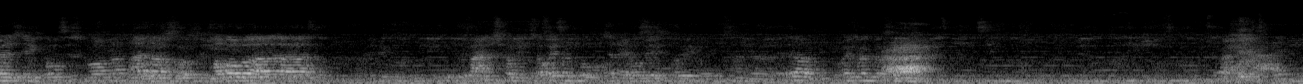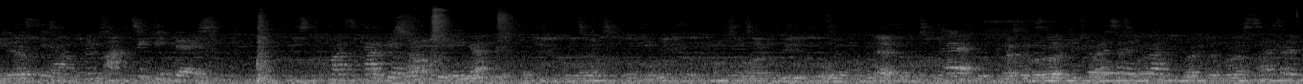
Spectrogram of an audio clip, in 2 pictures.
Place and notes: graz iv. - gasthaus k. gartner
gasthaus k. gartner
26 November 2009, ~20:00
